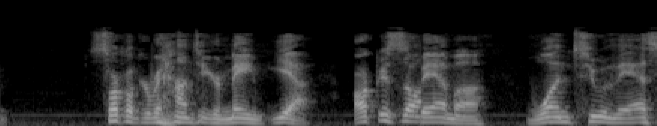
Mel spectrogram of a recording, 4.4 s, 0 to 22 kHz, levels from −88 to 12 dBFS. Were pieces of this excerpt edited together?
yes; 3 cuts; at 0.9 s, 1.8 s, 2.8 s

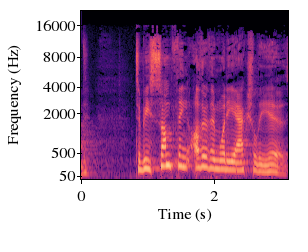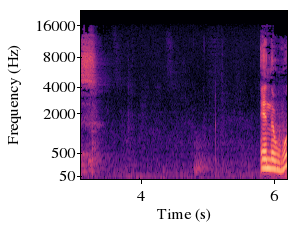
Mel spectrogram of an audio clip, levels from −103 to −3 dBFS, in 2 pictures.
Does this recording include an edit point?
no; 0 cuts

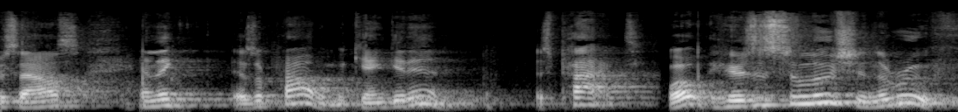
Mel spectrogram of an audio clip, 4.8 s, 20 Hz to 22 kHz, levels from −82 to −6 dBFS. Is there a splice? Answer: yes; 1 cut; at 3.3 s

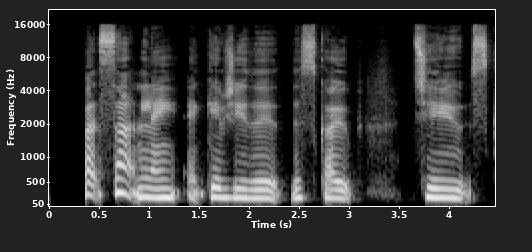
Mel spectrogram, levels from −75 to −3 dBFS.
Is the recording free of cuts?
yes; 0 cuts

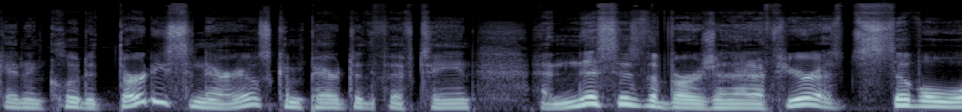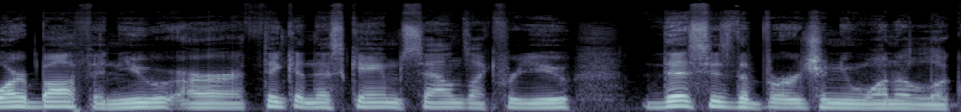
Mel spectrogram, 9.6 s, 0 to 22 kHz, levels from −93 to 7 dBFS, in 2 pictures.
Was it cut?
yes; 2 cuts; at 1.9 s, 7.3 s

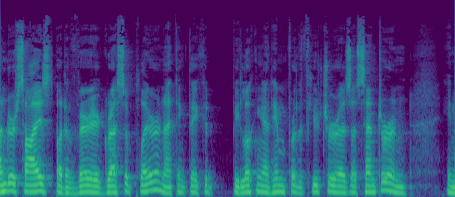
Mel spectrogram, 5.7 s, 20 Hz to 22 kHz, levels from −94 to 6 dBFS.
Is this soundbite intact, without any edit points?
yes; 0 cuts

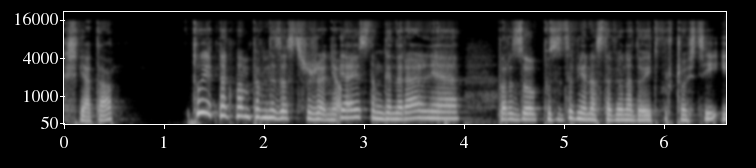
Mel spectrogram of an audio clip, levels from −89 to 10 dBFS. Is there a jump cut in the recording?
yes; 2 cuts; at 2.8 s, 4.3 s

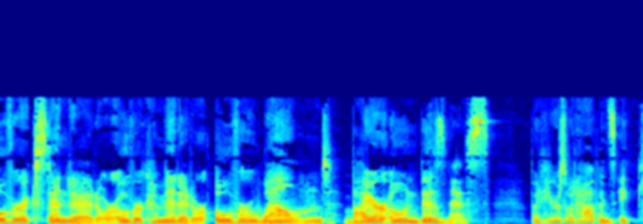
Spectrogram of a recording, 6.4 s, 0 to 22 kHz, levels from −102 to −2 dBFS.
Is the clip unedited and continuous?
yes; 0 cuts

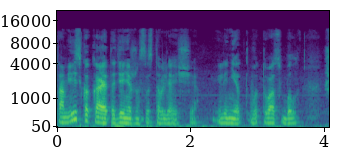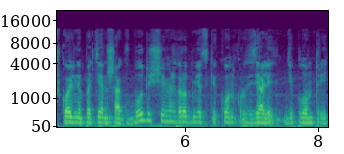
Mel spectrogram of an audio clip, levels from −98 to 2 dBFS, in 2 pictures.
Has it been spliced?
no; 0 cuts

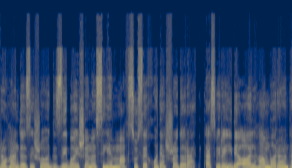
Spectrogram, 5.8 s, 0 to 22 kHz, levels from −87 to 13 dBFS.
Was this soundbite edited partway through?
yes; 1 cut; at 4.0 s

